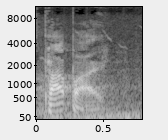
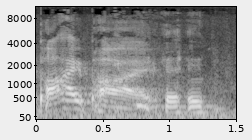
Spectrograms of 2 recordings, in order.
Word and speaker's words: Popeye: popeye pop pop i it's popeye you said pie pie that's just nasty whoa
